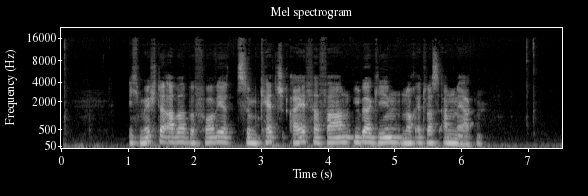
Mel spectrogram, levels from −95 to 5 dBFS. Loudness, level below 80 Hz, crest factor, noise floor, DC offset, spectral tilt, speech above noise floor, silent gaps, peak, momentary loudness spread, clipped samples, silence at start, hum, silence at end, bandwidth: -28 LUFS; -54 dBFS; 16 dB; -61 dBFS; under 0.1%; -5.5 dB/octave; 33 dB; none; -12 dBFS; 5 LU; under 0.1%; 0.05 s; none; 1.2 s; 16 kHz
